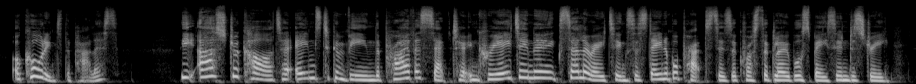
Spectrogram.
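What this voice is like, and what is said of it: Put-on RP English accent. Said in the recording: “I'm from Mockney country, so I'll keep my accent a little more RP”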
